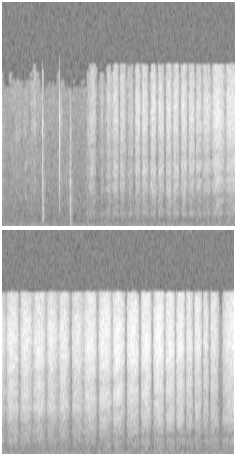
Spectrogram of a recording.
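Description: A hand with long nails rubs and scribbles a black charcoal stick hard across a page of a spiral-bound tan toned-paper sketchbook lying flat, leaving dense dark shading. After a few sharp ticks at the start, quick back-and-forth scratchy strokes build into a steady, rhythmic rasp with a bright, hissy top. The strokes grow slightly louder toward the end.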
